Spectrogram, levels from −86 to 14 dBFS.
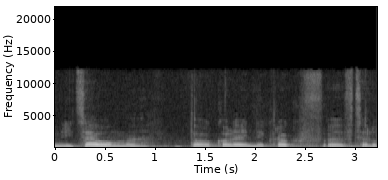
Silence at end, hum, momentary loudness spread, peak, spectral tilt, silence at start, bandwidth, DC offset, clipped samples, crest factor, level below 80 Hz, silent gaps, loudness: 0 s; none; 13 LU; -4 dBFS; -7.5 dB/octave; 0 s; 12.5 kHz; under 0.1%; under 0.1%; 16 dB; -42 dBFS; none; -22 LUFS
